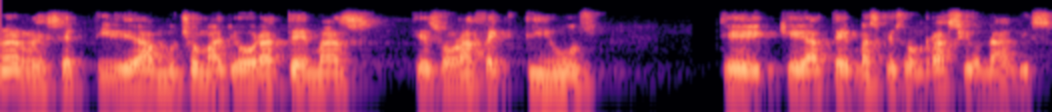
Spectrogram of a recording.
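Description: The speaker is a man with a Paisa accent. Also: quiet background. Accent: Paisa (Antioquia) Spanish. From Medellín, Colombia (from age 12). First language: French (speaking Spanish). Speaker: advertising executive. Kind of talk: interview.

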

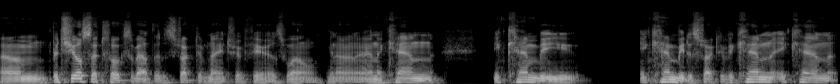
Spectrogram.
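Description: A man with a very deep, low pitch uses lively intonation and vocal fry. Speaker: film director with Parkinson's. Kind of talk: interview conversation. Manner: thoughtful, hesitant with repeated words.

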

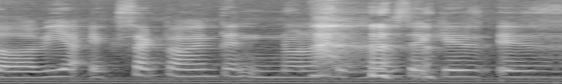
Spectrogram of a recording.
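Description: A woman's medium-pitched, fairly even, fairly slow speech amid noticeable background noise. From Ecuador. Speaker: photographer. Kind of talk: interview. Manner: halting.

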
